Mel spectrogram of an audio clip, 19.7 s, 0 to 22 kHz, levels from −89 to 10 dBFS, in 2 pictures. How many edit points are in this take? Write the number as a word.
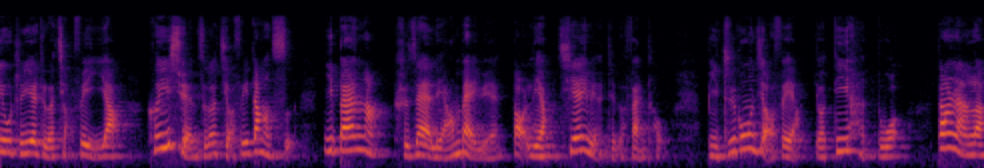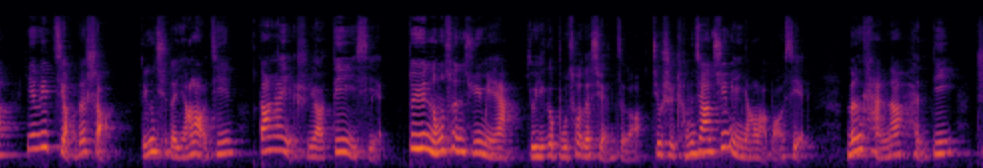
one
